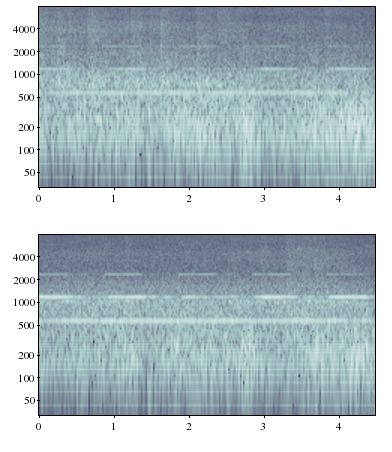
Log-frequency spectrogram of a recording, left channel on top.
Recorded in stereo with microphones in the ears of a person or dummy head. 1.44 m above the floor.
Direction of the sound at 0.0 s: 55° right (ahead or behind).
